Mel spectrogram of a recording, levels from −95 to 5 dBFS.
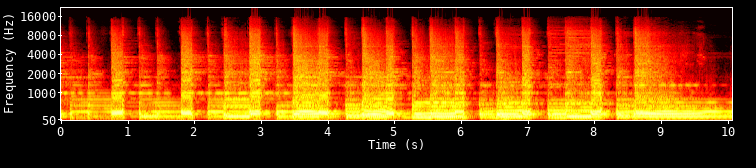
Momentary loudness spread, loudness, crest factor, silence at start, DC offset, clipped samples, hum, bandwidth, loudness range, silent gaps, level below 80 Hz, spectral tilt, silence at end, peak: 10 LU; -9 LUFS; 8 dB; 0 s; under 0.1%; 0.2%; none; 11.5 kHz; 2 LU; none; -36 dBFS; -7 dB/octave; 0 s; 0 dBFS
